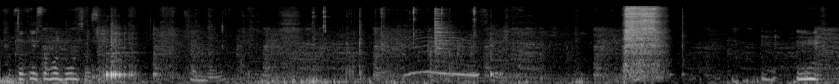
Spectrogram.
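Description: Faint voices in the background, with a short loud rushing hiss about six seconds in.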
